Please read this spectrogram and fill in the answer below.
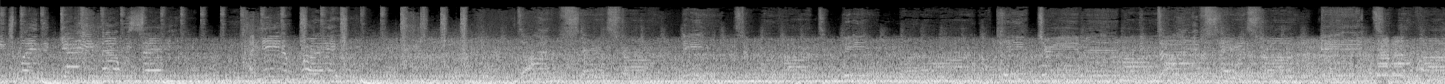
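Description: Background music with a steady beat, laid over the sound of a motorcycle riding in traffic.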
